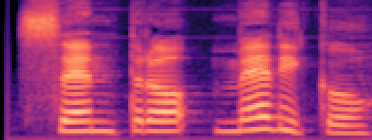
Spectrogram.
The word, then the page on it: centro medico: spanish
